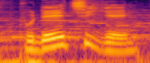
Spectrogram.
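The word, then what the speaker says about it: budae jjigae: out when you have the chance army stew pronounced as pudecige this is a delicious stew with a mix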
